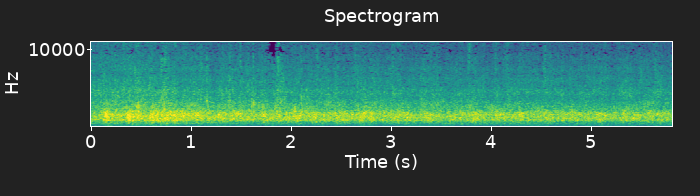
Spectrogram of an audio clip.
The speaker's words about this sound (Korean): 여러분 박옥수 목사님을 큰 박수로 맞아주시기 바랍니다.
